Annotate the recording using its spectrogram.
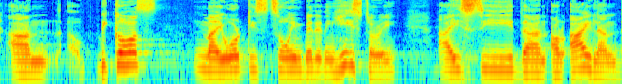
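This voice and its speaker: A woman from the Dominican Republic speaking as an artist on a panel, halting and searching for words, with Spanish phrases mixed in. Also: mid-range voice, darkish tone. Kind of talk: panel talk.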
